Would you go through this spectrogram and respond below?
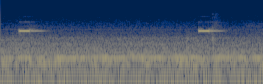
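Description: An oven control beeps twice, about two seconds apart, each a short clear tone over a steady low hum in a home kitchen.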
